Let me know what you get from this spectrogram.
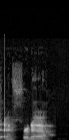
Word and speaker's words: Ephrata: So they're out of Ephrata, but I know some people say Ephrata. So it's Ephrata from what I've heard.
